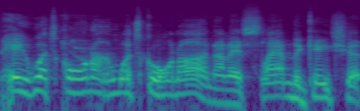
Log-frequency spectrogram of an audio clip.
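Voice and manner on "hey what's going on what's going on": mock screaming in a high yelling voice. Retelling how locked-up inmates reacted during an earthquake, imitating inmates screaming. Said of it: "they started screaming".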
